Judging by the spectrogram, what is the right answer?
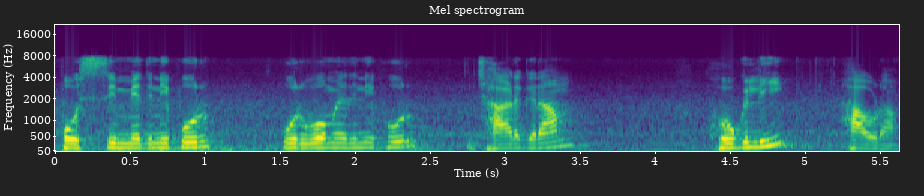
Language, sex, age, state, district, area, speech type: Bengali, male, 45-60, West Bengal, Paschim Medinipur, rural, spontaneous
